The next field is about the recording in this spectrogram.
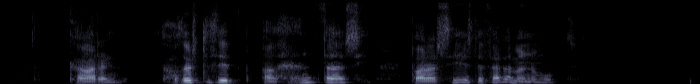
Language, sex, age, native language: Icelandic, male, 60-69, Icelandic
